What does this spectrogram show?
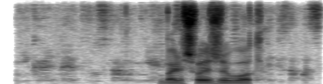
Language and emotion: Russian, neutral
